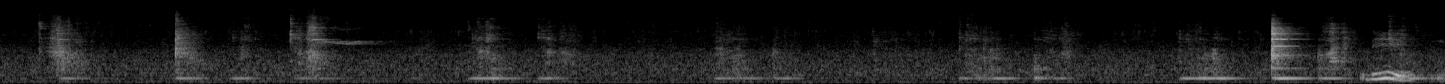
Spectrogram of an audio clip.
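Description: Ingredients for a chicken pickle being stirred together in a metal pot in a home kitchen, with scattered clanks and scrapes of a spoon against the pot at an irregular pace, fairly close and moderate in volume.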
